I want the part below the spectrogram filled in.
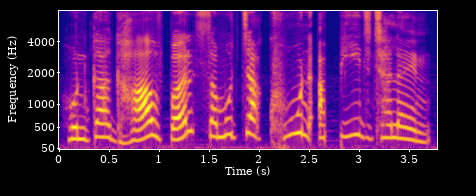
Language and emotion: Maithili, disgusted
